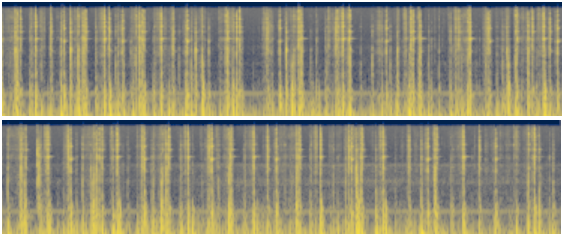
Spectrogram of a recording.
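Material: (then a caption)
Plastic film. Fingernails scratch clear plastic cling film wrapped around a metal microphone, producing dense, continuous crackling and crinkling with rapid sharp ticks. The sound is heavy and boomy in the lows with a steady low hum underneath and faint bright edges on each scratch.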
